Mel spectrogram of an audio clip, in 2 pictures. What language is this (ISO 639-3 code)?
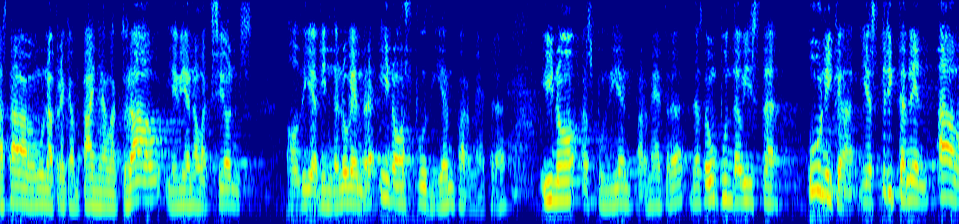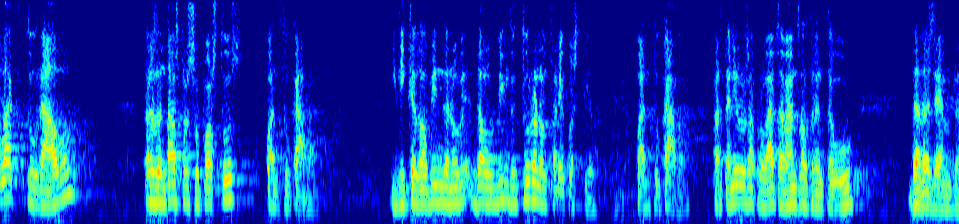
cat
